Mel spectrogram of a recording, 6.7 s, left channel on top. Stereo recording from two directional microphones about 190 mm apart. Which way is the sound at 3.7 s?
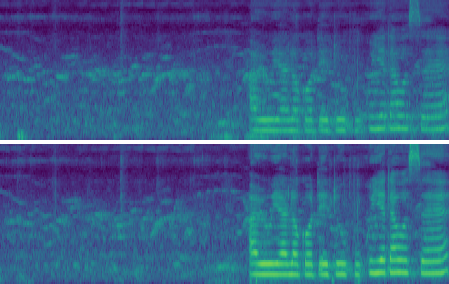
50° right (ahead or behind).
